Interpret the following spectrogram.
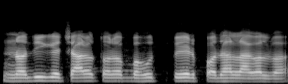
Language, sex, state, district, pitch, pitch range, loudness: Bhojpuri, male, Bihar, Saran, 155 Hz, 150-160 Hz, -16 LUFS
